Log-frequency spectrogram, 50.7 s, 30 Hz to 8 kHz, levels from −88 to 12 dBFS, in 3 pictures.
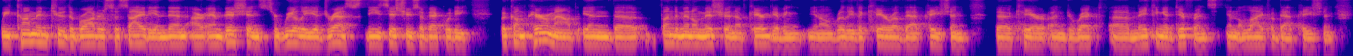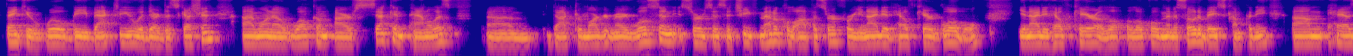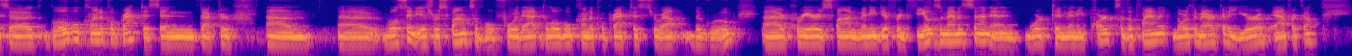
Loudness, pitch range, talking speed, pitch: -18 LUFS, 100-140 Hz, 155 wpm, 110 Hz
